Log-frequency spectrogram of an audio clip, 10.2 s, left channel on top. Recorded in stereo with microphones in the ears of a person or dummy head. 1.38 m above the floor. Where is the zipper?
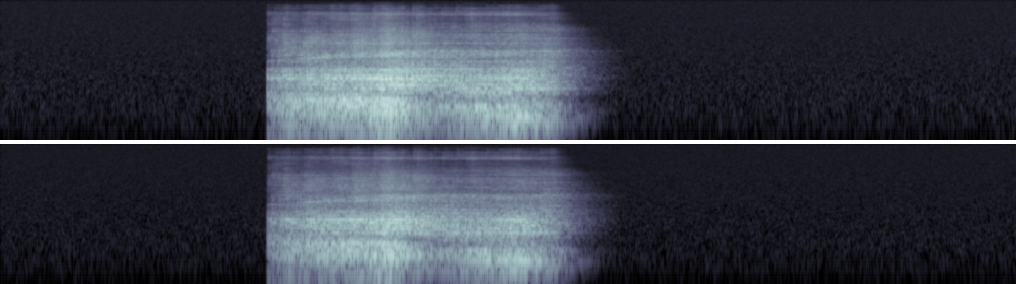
35° left (ahead or behind), 1.0 m.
